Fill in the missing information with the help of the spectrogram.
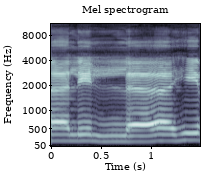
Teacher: اللہ کا لام باریک پڑھا جائے گا زیر کی وجہ سے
